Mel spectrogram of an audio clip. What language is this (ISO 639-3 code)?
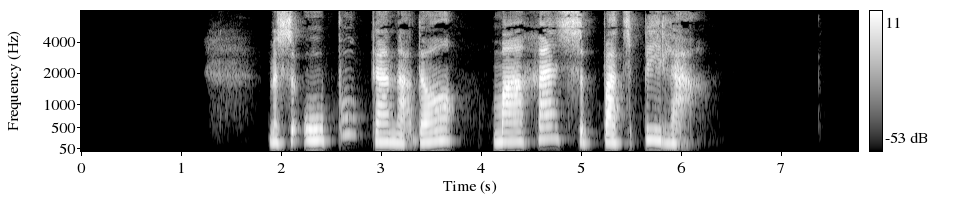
trv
